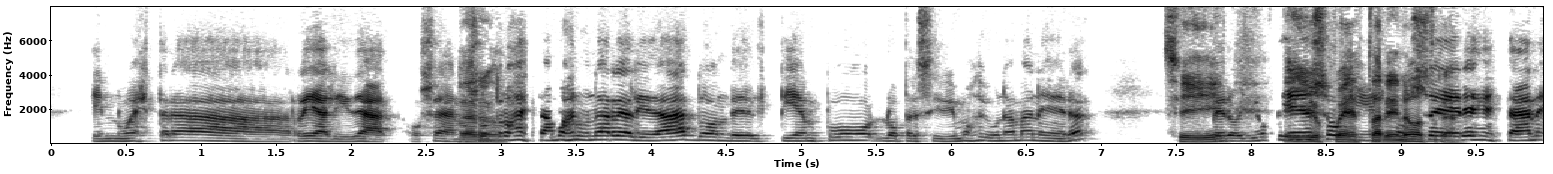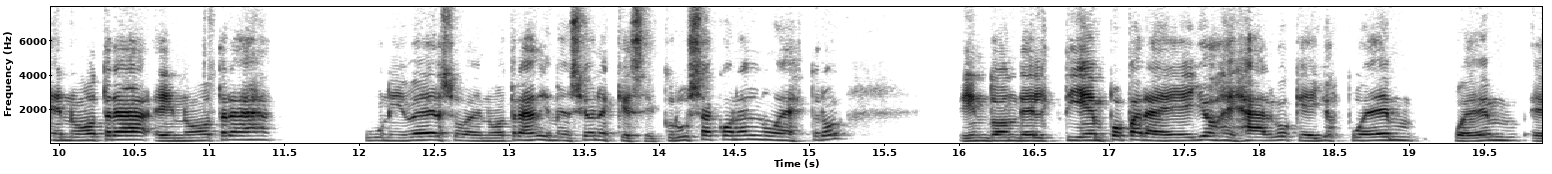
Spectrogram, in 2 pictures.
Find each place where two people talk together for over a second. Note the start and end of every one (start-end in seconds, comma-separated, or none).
7.7-9.5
